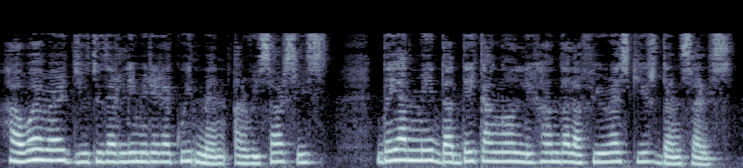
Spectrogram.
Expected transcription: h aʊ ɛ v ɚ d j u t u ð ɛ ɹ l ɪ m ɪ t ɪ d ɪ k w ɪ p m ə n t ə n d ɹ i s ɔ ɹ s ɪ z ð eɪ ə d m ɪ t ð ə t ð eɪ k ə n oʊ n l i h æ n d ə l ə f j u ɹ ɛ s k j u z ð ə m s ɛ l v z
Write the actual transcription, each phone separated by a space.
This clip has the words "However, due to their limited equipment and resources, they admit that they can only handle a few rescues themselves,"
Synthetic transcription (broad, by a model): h aʊ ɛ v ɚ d j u t u ð ɛ ɹ l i m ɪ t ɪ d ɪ k w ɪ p m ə n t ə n ɹ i s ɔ ɹ s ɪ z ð eɪ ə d m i t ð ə t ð eɪ k ə n oʊ n l i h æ n d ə l ə f j u ɹ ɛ s k j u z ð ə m s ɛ l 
